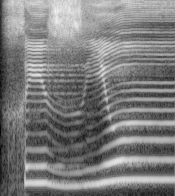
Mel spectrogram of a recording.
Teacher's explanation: Zainya berdesis karena punya sifat yang tidak memiliki lawan, yang dinamakan dengan sifat sofir. Artinya ada desisan, seperti suara lebah.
